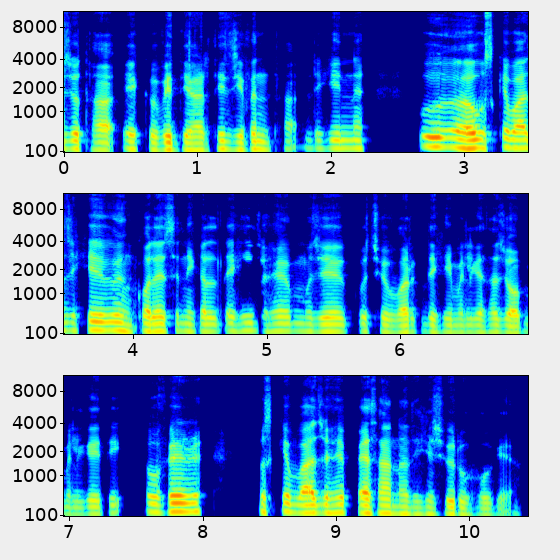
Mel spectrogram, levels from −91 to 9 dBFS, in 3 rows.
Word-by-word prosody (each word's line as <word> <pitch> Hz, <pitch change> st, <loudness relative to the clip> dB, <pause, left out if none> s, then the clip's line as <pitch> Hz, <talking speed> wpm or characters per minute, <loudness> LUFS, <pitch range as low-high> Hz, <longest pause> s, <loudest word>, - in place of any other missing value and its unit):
जो 140 Hz, 0 st, +1 dB
था 125 Hz, -1 st, -2 dB
एक 130 Hz, -1 st, -4 dB
विद्यार्थी 120 Hz, +1 st, 0 dB
जीवन 130 Hz, +1 st, -1 dB
था। 130 Hz, +4 st, -16 dB
लेकिन 145 Hz, 0 st, -5 dB
उ -, -, -4 dB, 1.0 s
उसके 165 Hz, -, 0 dB
बाद 145 Hz, -1 st, +4 dB
देखिए 145 Hz, +1 st, +1 dB
कॉलेज 130 Hz, -1 st, +2 dB
से 135 Hz, -, -12 dB
निकलते 125 Hz, 0 st, -5 dB
ही 135 Hz, +2 st, -7 dB
जो 125 Hz, -, -13 dB
है 130 Hz, +1 st, -3 dB
मुझे 125 Hz, -1 st, -2 dB
कुछ 130 Hz, -1 st, -11 dB
वर्क 115 Hz, 0 st, -3 dB
देखिये 115 Hz, -1 st, -7 dB
मिल 115 Hz, 0 st, -10 dB
गया 115 Hz, 0 st, -6 dB
था, 120 Hz, -, -7 dB
जॉब 110 Hz, -2 st, -1 dB
मिल 115 Hz, -, -12 dB
गई 120 Hz, +1 st, -5 dB
थी। 135 Hz, -, -12 dB, 0.2 s
तो 145 Hz, -1 st, 0 dB
फिर 155 Hz, +2 st, +7 dB, 0.5 s
उसके 155 Hz, +2 st, -1 dB
बाद 135 Hz, -1 st, +5 dB
जो 140 Hz, -, 0 dB
है 140 Hz, +1 st, +1 dB
पैसा 130 Hz, 0 st, +4 dB
आना 120 Hz, -2 st, -2 dB
देखिए 115 Hz, 0 st, -8 dB
शुरू 115 Hz, 0 st, -3 dB
हो 105 Hz, -1 st, -9 dB
गया। 100 Hz, 0 st, -16 dB
130 Hz, 230 wpm, -27 LUFS, 120-140 Hz, 1.0 s, फिर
